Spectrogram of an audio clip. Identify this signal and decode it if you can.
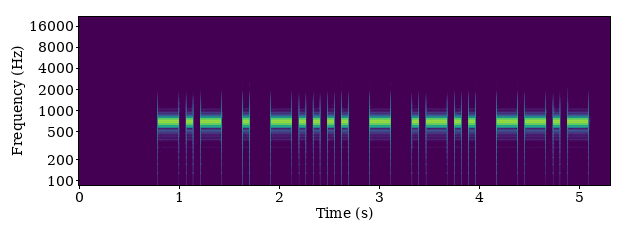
Morse code, heard as a keyed tone, about 17 wpm, 700 Hz. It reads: KE6TLQ
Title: USA Call Signs Repeated 2x 17wpm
